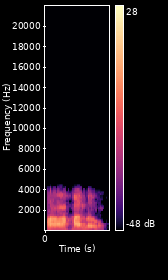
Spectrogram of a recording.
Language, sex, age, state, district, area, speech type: Odia, male, 45-60, Odisha, Sundergarh, rural, conversation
